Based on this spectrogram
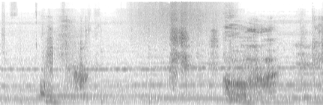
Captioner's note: creaking sound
